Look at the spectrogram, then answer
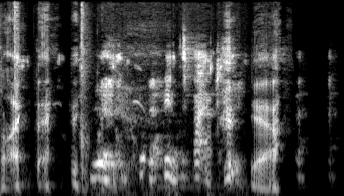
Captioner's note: chuckles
